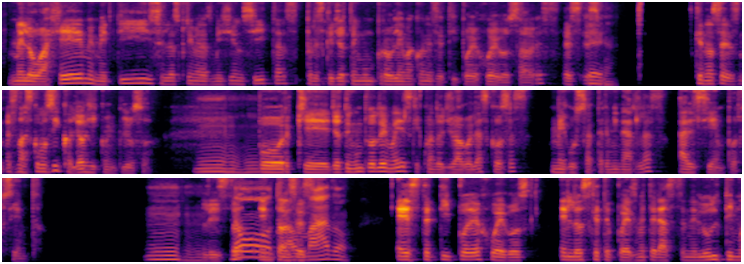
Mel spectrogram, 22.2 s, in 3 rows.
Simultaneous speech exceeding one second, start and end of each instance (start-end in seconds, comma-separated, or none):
16.8-18.0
